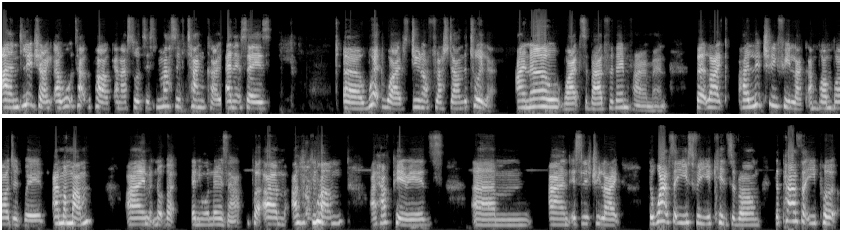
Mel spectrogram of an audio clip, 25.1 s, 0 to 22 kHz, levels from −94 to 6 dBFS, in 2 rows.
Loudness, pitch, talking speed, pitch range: -16 LUFS, 240 Hz, 190 wpm, 210-280 Hz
